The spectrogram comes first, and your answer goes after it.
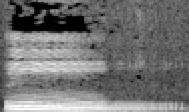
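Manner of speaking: "O" held long; stretched vowel. Shown as a demonstration. Teacher naming the letter while writing, "O" stretched. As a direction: draw out the letter "O". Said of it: "je vais écrire la lettre".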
